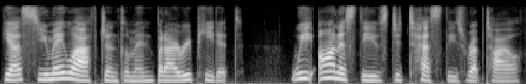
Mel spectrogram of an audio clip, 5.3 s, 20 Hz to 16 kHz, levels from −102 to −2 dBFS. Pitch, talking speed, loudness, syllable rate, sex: 210 Hz, 170 wpm, -20 LUFS, 5.2 syllables/s, female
